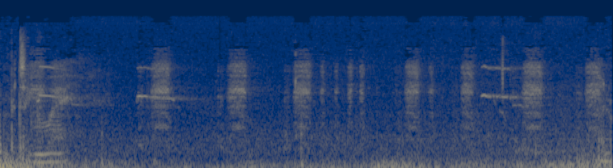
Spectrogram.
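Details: At sunrise at an African dam, a very angry squirrel gives a harsh, cackling, witch-like alarm chatter at a fish eagle in bursts about every half-second to second, over a low background rumble and a few other bird notes.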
